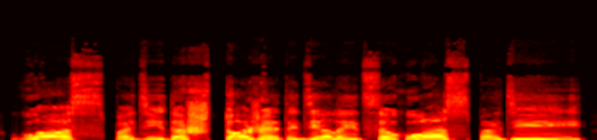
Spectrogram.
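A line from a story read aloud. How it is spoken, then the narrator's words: Hysterical woman wailing nearby. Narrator (Russian): вопил неподалеку истеричный женский голос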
